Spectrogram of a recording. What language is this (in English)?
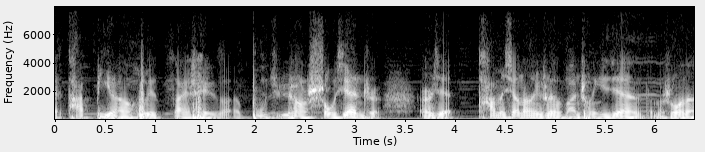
Chinese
